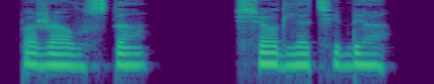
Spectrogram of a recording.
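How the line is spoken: Quiet. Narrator (Russian): Женя тихо произнес

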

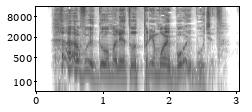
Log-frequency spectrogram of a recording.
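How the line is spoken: Laughing. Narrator (Russian): рассмеялся лич

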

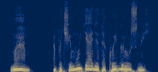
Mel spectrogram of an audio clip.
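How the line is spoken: Quiet question, little girl. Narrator (Russian): девочка 5 лет … тихо спросила

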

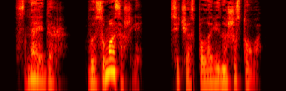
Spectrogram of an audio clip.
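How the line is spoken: Hissed into phone. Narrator (Russian): прошипел Франке в трубку

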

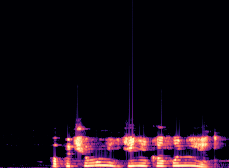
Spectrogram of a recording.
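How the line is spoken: Trembling, suspicious question. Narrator (Russian): дрожащим голосом спросила Рыска, подозревая какой-то подвох

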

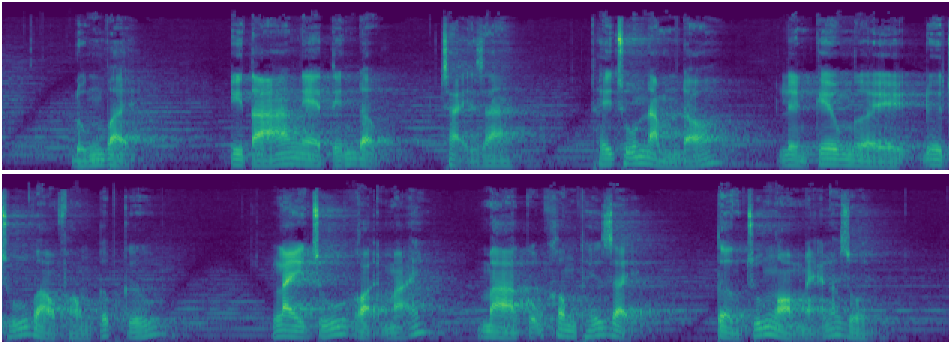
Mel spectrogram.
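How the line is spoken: Smiling. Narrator (Vietnamese): Vị bác sĩ mỉm cười

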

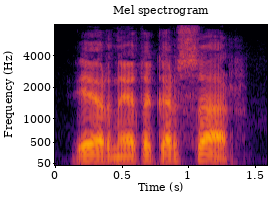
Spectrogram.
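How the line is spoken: Shouting. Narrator (Russian): закричал Язон

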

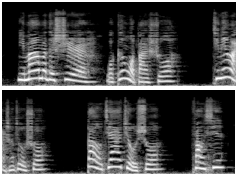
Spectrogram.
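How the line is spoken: Said without looking back. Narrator (Chinese): 小可头也不回地说

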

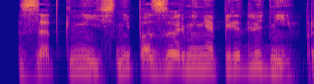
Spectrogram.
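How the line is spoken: Hissed. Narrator (Russian): прошипел Волков

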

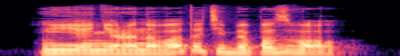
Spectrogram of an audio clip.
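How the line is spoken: Distant shout. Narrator (Russian): крикнул из реки Тарион

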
